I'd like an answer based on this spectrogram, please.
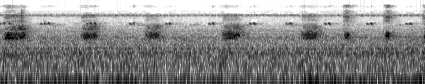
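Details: Grey squirrel in a tree snapping its tail while barking in distress at a nearby predator; clear, rasping chucks repeated about twice a second with a steady low background drone.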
